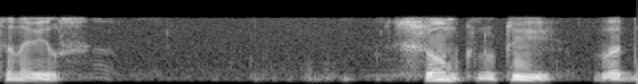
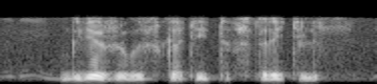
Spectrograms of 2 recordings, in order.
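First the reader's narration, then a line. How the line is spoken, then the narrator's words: Quiet question. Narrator (Russian): Аристарх Павлович спросил тихо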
